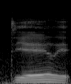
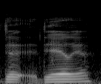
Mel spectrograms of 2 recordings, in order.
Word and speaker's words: D'Elia: Yeah, so we got Chris D'Elia. Chris D'Elia? That's how you pronounce it, right?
